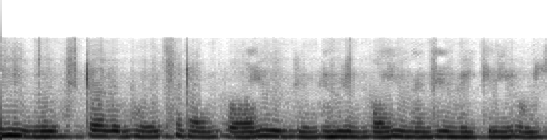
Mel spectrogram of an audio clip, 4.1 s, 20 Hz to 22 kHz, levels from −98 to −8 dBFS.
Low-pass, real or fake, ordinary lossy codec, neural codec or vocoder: 7.2 kHz; fake; none; codec, 16 kHz, 1 kbps, FreqCodec, smaller model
